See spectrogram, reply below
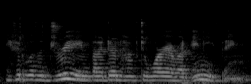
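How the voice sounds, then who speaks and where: A woman's voice: medium pitch, fairly even intonation, rapid-fire, darkish tone, slight background noise. A young woman streamer reading a visual novel aloud and chatting informally and expressively with viewers. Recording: roomy echo.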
